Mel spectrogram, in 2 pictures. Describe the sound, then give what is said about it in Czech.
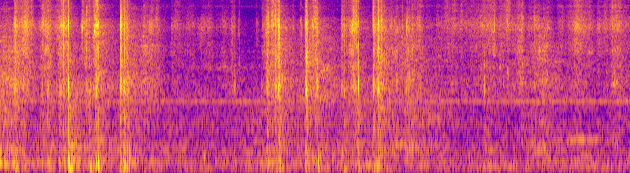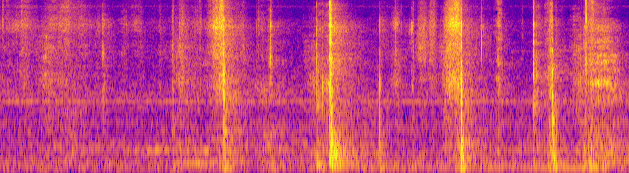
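Tarot cards being shuffled and laid out on a table: a run of quick, crisp riffling snaps and soft slaps, fairly quiet, with no one speaking. “Já ještě hodím další karty.”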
